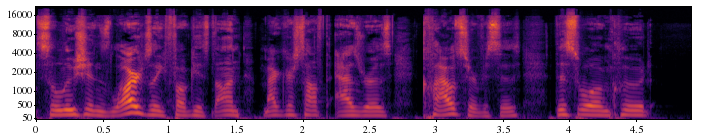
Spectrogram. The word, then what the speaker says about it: Azure: has already done with Azure on both AI and cloud, as well as Sony's. That's not how you say it. It is Azure. No, it's wrong.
